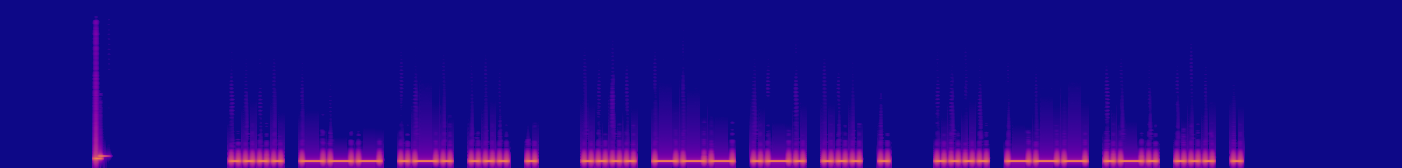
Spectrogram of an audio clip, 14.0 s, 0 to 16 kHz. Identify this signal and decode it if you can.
Morse code, heard as a keyed tone, about 17 wpm, 700 Hz. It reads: HORSE HORSE HORSE
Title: Top 500 Words Repeated 17wpm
